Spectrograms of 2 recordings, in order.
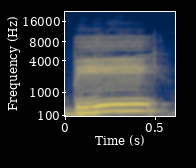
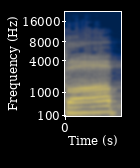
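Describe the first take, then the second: First: The letter name ends in an 'ay' vowel. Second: The letter name ends in an 'ah' vowel. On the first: This is the Urdu way of naming the letter. The speaker calls it wrong. "बाज़ लोग इसको पढ़ते हैं बे, बिल्कुल गलत है" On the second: This is the Arabic way of naming the letter. The speaker calls it right. "अरबी में इसको बा पढ़ा जाता है"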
